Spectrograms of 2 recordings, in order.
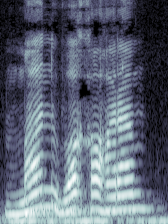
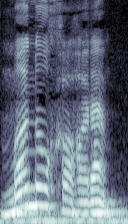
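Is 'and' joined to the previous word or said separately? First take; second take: separately; joined. First: 'And' is said separately as a full 'va'. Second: 'And' is joined to 'man' as 'o'. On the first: The speaker calls it wrong. "गलत है" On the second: The speaker calls it right. "मन व वाव को अलहदा नहीं बोलना बल्कि नून के ऊपर ही पेश डाल देंगे"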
